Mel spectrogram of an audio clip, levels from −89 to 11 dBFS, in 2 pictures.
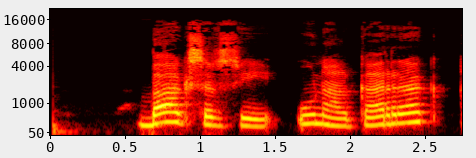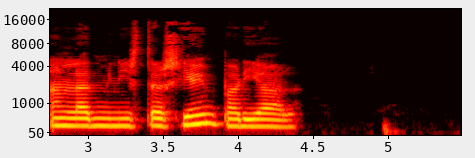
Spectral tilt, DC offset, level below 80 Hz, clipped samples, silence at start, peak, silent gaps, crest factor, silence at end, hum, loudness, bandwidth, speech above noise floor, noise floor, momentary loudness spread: -4 dB/octave; under 0.1%; -56 dBFS; under 0.1%; 0.05 s; -2 dBFS; none; 18 dB; 0.5 s; none; -19 LUFS; 16 kHz; 58 dB; -77 dBFS; 10 LU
